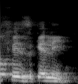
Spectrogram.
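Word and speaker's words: physically: म्यूजिकली, इसको म्यूजिकली, इसको फिजिकली। इस प्रकार के यही शब्द नहीं, कोई भी शब्द हो सकता है, यानी डबल एल वाई के पहले अगर ए आता है तो हमारा ए हमेशा साइलेंट होगा।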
